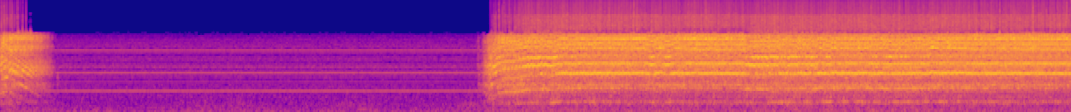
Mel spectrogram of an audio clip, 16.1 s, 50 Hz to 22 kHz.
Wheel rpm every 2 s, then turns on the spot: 20, 0, 0, 50, 220, 230, 220, 230.
none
